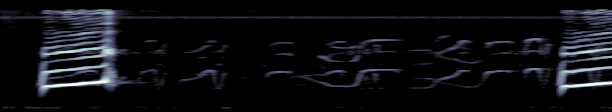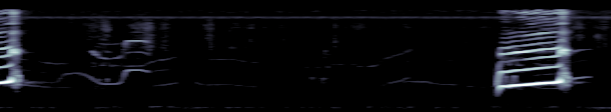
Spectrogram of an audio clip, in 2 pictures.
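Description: Three loud, rising, mewing calls of a little owl ring out at even intervals, each about half a second long, with faint chattering bird sounds and a low hum between them.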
